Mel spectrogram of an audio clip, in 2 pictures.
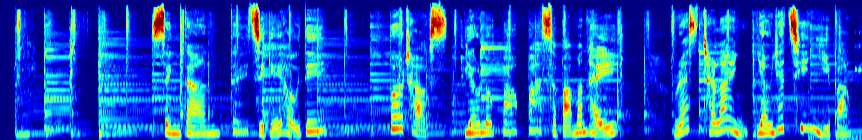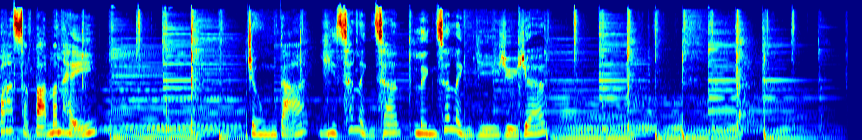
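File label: chinese cantonese female commercial; voice demos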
